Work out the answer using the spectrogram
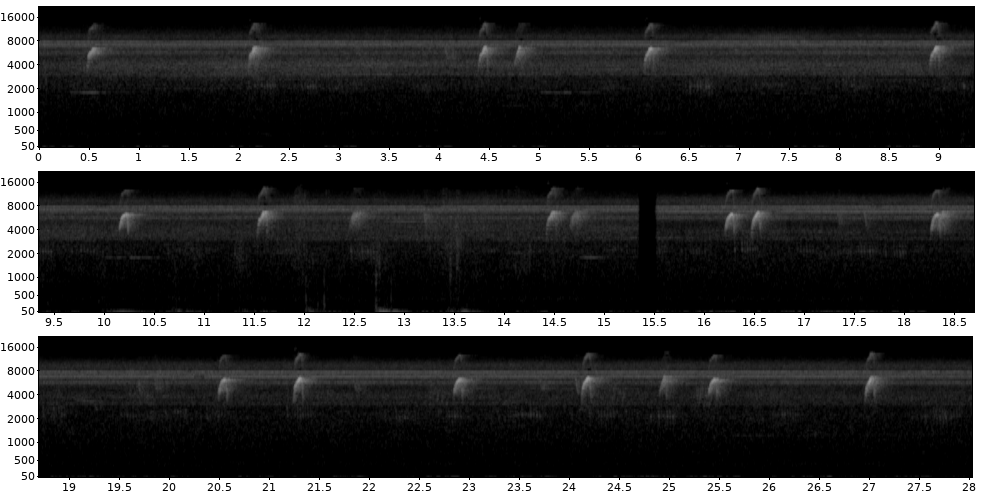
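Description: Faint bird chirping: single short high chirps repeated irregularly, about one every second or two, over a steady faint high-pitched whine.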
